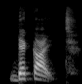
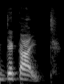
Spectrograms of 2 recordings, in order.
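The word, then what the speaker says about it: dacoit: डेकाइट, डेकाइट कैसे बोलोगे? डेकाइट। देखो डेकॉइट नहीं बोलना है, डेकॉइट नहीं बोलना है, यहाँ पर ओ की ध्वनि ओ की ध्वनि कर रहे हैं, डेकाइट।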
